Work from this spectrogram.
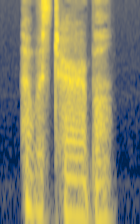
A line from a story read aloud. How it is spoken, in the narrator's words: he said to me in a low voice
